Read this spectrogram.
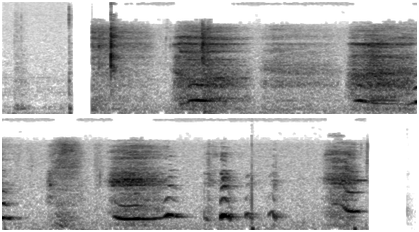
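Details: Female patient in severe bronchospasm, possibly allergy-mediated or anaphylactic: rapid, labored breaths with musical expiratory wheeze, air trapping and breath stacking from airway collapse on exhalation.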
